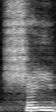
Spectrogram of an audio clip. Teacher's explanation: شی میں جو یا ہے یہ یا لین ہے، اسے نرم آواز کے ساتھ جلد پڑھنا ہے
